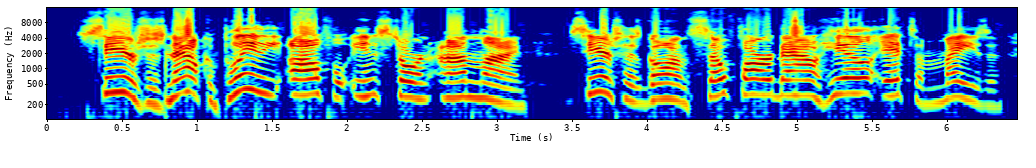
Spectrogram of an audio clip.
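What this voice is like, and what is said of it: Angry redneck character voice. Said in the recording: “I'll do my angry redneck voice.”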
